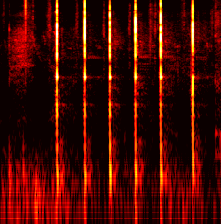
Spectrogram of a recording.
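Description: A pool coping stone set on a bead of mortar is tapped six times with a mallet to seat it during installation. Each short, sharp knock rings briefly with a bright tone, and the taps confirm the stone is making contact with the mortar bed.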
